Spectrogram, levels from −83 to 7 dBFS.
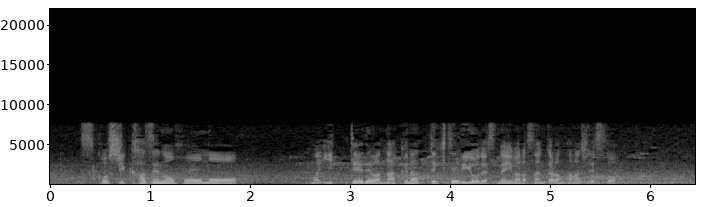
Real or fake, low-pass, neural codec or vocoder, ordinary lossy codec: real; none; none; none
